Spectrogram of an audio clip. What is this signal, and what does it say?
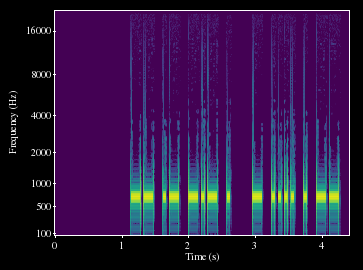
Morse code, heard as a keyed tone, about 25 wpm, 700 Hz. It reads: MAKE THEM
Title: Sentences from Top 900 Words 25wpm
